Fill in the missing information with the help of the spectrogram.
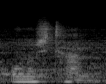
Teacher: অনুষ্ঠানে কিন্তু মূর্ধন্য ষ ঠ যুক্ত, কিন্তু ওই মূর্ধন্য শটা তালব্য শ এর মতো উচ্চারণ করছে।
